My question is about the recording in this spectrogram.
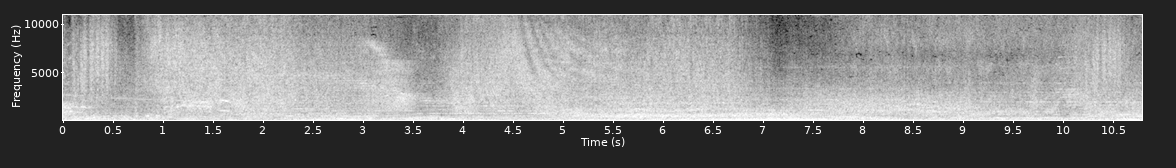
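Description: Cartoon action soundtrack: background music with booming sound effects as the remote-piloted Skidbladnir flies off, including a falling whoosh about three seconds in.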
